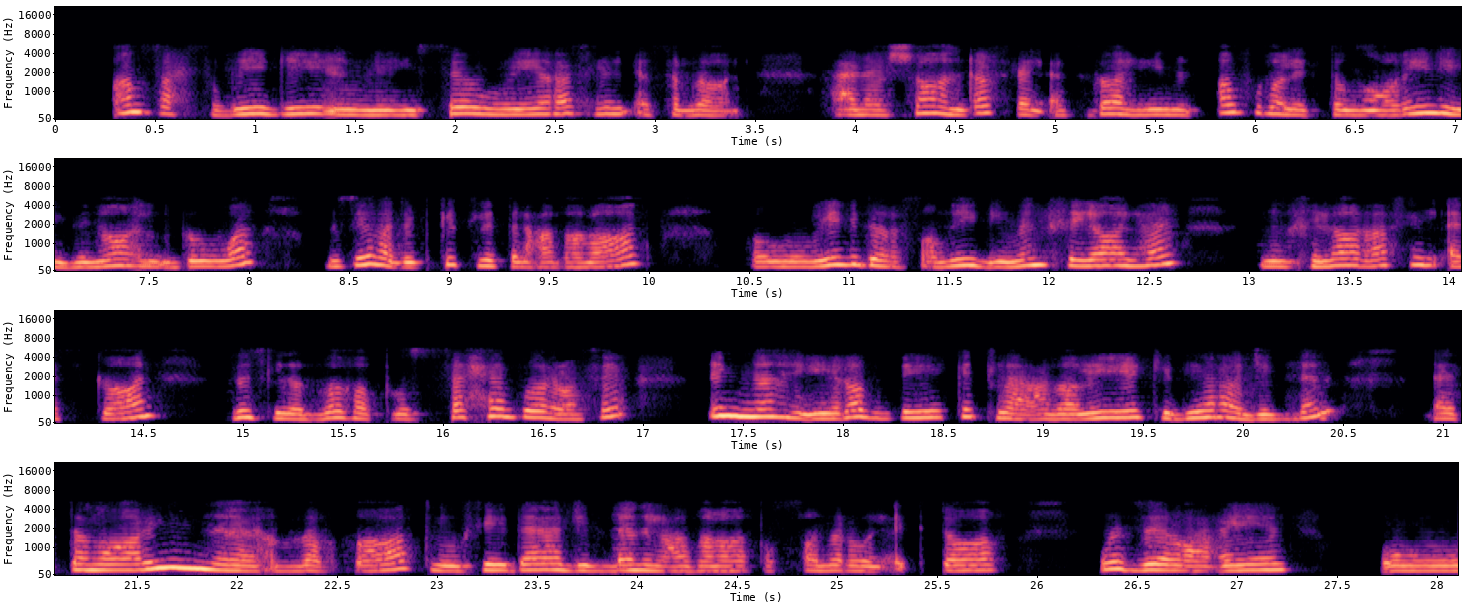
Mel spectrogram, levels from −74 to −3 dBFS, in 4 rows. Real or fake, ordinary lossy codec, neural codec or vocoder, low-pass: fake; AAC, 32 kbps; codec, 16 kHz, 1 kbps, FreqCodec, smaller model; 5.4 kHz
